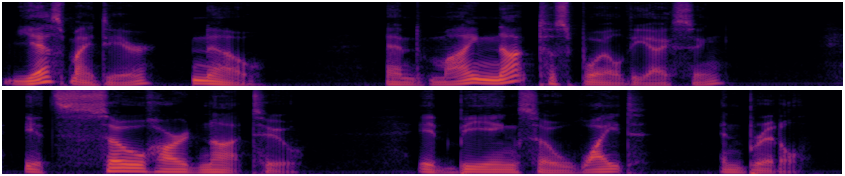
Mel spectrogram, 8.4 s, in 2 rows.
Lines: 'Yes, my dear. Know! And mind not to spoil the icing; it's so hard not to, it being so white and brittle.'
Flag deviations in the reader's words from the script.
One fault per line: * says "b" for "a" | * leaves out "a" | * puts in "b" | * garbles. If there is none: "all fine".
all fine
